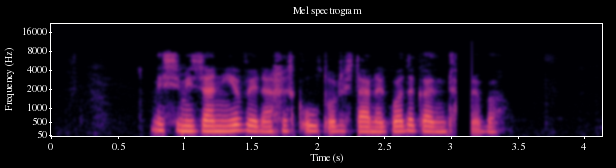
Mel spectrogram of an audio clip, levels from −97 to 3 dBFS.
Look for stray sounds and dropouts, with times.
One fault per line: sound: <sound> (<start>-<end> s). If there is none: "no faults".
sound: dropout (3.0-3.2 s)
